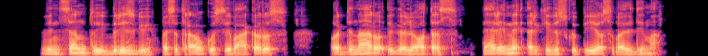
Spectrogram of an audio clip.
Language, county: Lithuanian, Šiauliai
